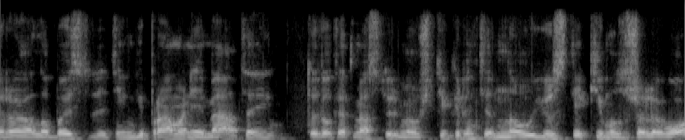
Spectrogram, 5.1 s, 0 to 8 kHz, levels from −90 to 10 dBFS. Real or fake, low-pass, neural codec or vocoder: real; 7.2 kHz; none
